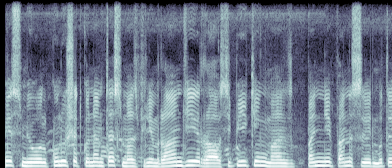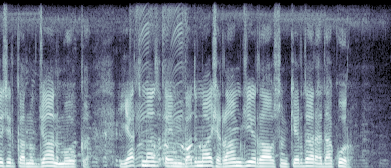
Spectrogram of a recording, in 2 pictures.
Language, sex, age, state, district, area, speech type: Kashmiri, male, 18-30, Jammu and Kashmir, Baramulla, urban, read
